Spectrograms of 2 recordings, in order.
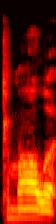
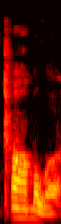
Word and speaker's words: Kamala: you don't say it then it's like saying Kamala instead of Kamala you're immediately a racist or a horrible person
